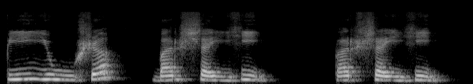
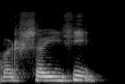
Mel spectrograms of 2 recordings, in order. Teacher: Sh, Murdanya sh, and there is a visarga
